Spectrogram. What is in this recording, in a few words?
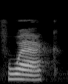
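"thwack", English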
